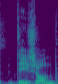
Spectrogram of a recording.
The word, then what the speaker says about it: Dijon: Is it pronounced Dion? – Yeah. It is. – Is it the French pronunciation? – Yeah. My name is Dijon Bluru.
